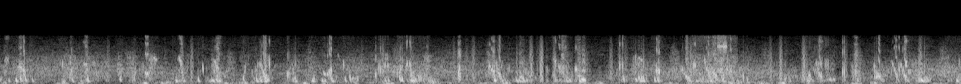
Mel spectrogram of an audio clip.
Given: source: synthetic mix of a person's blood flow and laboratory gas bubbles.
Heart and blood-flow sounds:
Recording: Doppler ultrasound of blood flow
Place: subclavian vein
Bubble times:
0.00-0.39 s: bubbles
0.56-1.10 s: bubbles
1.15-1.59 s: bubbles
1.73-1.90 s: bubbles
1.95-2.28 s: bubbles
2.40-2.80 s: bubbles
2.83-3.01 s: bubbles
3.09-3.60 s: bubbles
3.71-4.34 s: bubbles
4.75-5.39 s: bubbles
5.46-5.89 s: bubbles
6.14-6.67 s: bubbles
6.79-7.52 s: bubbles
7.77-8.37 s: bubbles
8.39-8.61 s: bubbles
8.71-9.32 s: bubbles
9.41-9.62 s: bubbles
From the record:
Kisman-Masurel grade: 343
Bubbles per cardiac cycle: rolling drumbeat, 9 or more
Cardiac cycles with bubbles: 100%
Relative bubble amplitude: loud (0.450 to 0.775)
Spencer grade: 3 (all of the cardiac periods contain showers or single bubble signals, but not dominating or overriding the cardiac motion signals)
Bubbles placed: anywhere in the cardiac cycle

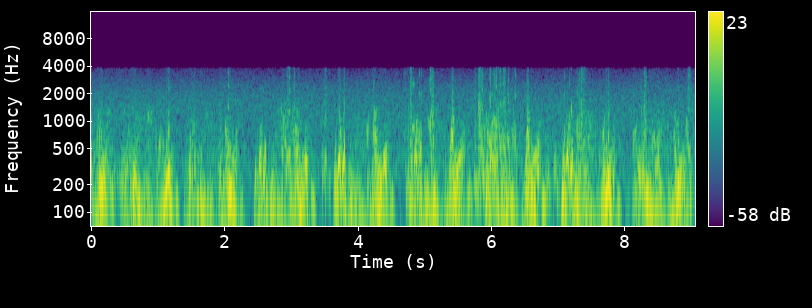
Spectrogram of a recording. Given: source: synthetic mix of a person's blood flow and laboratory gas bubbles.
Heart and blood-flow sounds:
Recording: Doppler ultrasound of blood flow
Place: precordium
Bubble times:
0.00-0.06 s: bubbles
0.08-0.77 s: bubbles
0.83-0.94 s: bubbles
1.46-1.70 s: bubbles
1.90-2.14 s: bubbles
2.71-2.79 s: bubbles
2.82-3.25 s: bubbles
3.45-3.61 s: bubbles
4.12-4.41 s: bubbles
4.69-4.99 s: bubbles
5.03-5.21 s: bubbles
5.71-6.43 s: bubbles
6.79-7.54 s: bubbles
8.12-8.73 s: bubbles
8.77-9.07 s: bubbles
From the record:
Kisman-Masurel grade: 342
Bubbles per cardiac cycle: rolling drumbeat, 9 or more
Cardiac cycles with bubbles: 100%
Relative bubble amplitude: moderate (0.250 to 0.450)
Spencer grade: 3 (all of the cardiac periods contain showers or single bubble signals, but not dominating or overriding the cardiac motion signals)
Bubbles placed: only in the low amplitude regions of the cardiac cycle

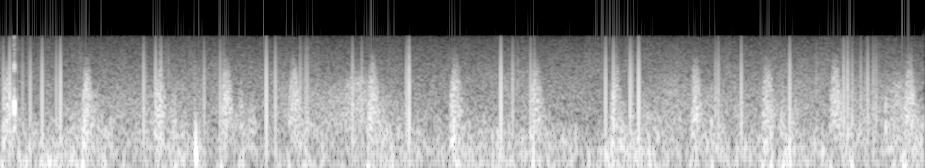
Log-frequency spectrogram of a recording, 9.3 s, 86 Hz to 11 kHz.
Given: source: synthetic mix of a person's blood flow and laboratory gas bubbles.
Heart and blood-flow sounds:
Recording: Doppler ultrasound of blood flow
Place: subclavian vein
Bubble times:
0.12-0.21 s: bubbles
From the record:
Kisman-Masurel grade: 122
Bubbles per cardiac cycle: 1 to 2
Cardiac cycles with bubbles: 10 to 50%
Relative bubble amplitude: moderate (0.250 to 0.450)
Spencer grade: 2 (many but less than half of the cardiac periods contain bubble signals, singularly or in groups)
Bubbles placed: anywhere in the cardiac cycle

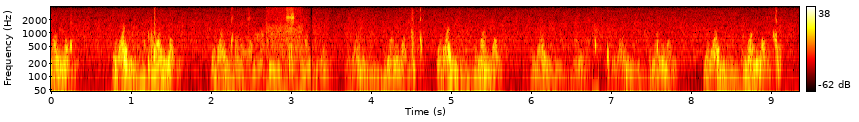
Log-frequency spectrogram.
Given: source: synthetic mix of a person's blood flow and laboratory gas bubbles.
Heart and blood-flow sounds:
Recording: Doppler ultrasound of blood flow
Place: precordium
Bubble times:
0.20-0.30 s: bubbles
0.92-1.43 s: bubbles
2.24-3.15 s: bubbles
4.49-4.67 s: bubbles
6.77-6.85 s: bubbles
6.92-7.01 s: bubbles
7.54-7.62 s: bubbles
9.01-9.16 s: bubbles
From the record:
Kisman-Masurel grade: 122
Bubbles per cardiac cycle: 1 to 2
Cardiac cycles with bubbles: 10 to 50%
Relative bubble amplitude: moderate (0.250 to 0.450)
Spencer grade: 2 (many but less than half of the cardiac periods contain bubble signals, singularly or in groups)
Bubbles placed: anywhere in the cardiac cycle

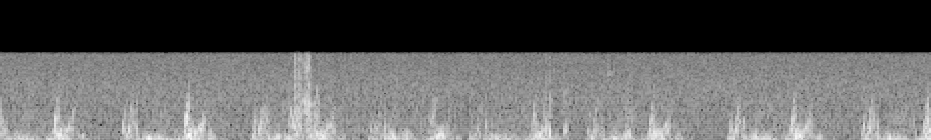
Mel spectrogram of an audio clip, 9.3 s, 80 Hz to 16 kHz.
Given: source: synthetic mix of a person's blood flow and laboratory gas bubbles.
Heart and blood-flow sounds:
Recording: Doppler ultrasound of blood flow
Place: precordium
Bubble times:
2.88-3.32 s: bubbles
5.40-5.54 s: bubbles
5.61-5.69 s: bubbles
6.06-6.34 s: bubbles
From the record:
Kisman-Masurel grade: 212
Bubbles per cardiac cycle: several, 3 to 8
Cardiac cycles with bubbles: 1 to 10%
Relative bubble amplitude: moderate (0.250 to 0.450)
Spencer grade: 1 (occasional bubble signal discernible with the cardiac motion signal, with majority of cardiac periods free of bubbles)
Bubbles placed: anywhere in the cardiac cycle

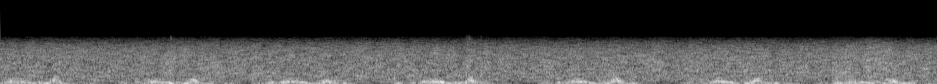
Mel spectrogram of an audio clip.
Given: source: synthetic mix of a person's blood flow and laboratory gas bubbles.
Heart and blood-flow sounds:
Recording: Doppler ultrasound of blood flow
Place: precordium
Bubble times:
0.61-0.69 s: bubbles
1.65-1.79 s: bubbles
3.86-3.99 s: bubbles
4.63-4.89 s: bubbles
8.63-8.78 s: bubbles
8.84-8.89 s: bubbles
9.26-9.31 s: bubbles
From the record:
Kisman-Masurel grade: 121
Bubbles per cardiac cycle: 1 to 2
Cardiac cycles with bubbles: 10 to 50%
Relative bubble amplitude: barely perceptible (0.100 to 0.250)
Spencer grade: 2 (many but less than half of the cardiac periods contain bubble signals, singularly or in groups)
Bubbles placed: anywhere in the cardiac cycle

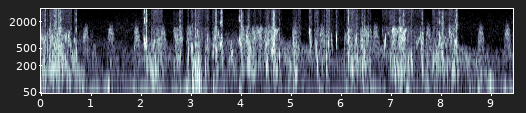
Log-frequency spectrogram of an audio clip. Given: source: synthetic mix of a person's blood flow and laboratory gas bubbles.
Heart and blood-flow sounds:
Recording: Doppler ultrasound of blood flow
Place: subclavian vein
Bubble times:
0.00-0.62 s: bubbles
0.65-0.73 s: bubbles
2.03-2.44 s: bubbles
2.64-2.86 s: bubbles
2.91-3.39 s: bubbles
3.42-3.66 s: bubbles
3.95-4.82 s: bubbles
5.03-5.20 s: bubbles
5.35-5.58 s: bubbles
5.60-5.86 s: bubbles
5.88-5.96 s: bubbles
6.06-6.62 s: bubbles
6.82-7.67 s: bubbles
7.82-8.38 s: bubbles
From the record:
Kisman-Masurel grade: 332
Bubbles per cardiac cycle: rolling drumbeat, 9 or more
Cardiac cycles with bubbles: 50 to 99%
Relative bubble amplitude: moderate (0.250 to 0.450)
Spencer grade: 3 (all of the cardiac periods contain showers or single bubble signals, but not dominating or overriding the cardiac motion signals)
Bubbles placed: anywhere in the cardiac cycle

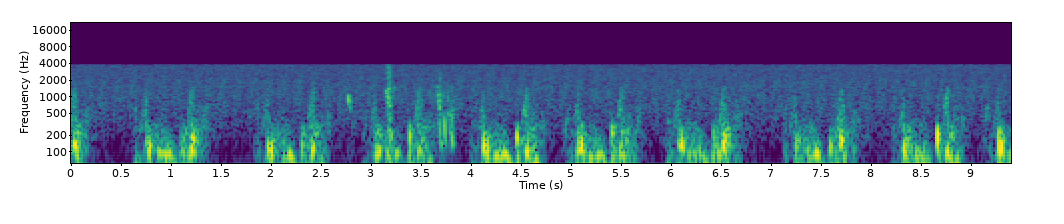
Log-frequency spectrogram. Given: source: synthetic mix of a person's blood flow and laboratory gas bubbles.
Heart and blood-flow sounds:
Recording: Doppler ultrasound of blood flow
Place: precordium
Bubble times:
2.73-2.83 s: bubbles
3.12-3.24 s: bubbles
3.63-3.84 s: bubbles
From the record:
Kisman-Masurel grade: 122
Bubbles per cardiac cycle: 1 to 2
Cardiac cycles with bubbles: 10 to 50%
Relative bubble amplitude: moderate (0.250 to 0.450)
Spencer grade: 2 (many but less than half of the cardiac periods contain bubble signals, singularly or in groups)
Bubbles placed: only in the low amplitude regions of the cardiac cycle

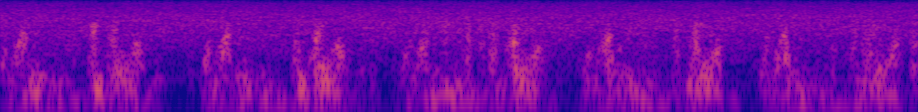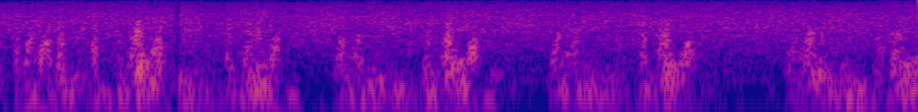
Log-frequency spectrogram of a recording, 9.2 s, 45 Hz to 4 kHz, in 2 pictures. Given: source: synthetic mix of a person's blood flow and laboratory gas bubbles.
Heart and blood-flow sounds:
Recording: Doppler ultrasound of blood flow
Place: precordium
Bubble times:
8.97-9.19 s: bubbles
From the record:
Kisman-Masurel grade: 211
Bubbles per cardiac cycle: several, 3 to 8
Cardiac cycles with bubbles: 1 to 10%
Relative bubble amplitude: barely perceptible (0.100 to 0.250)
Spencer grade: 1 (occasional bubble signal discernible with the cardiac motion signal, with majority of cardiac periods free of bubbles)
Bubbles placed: anywhere in the cardiac cycle

